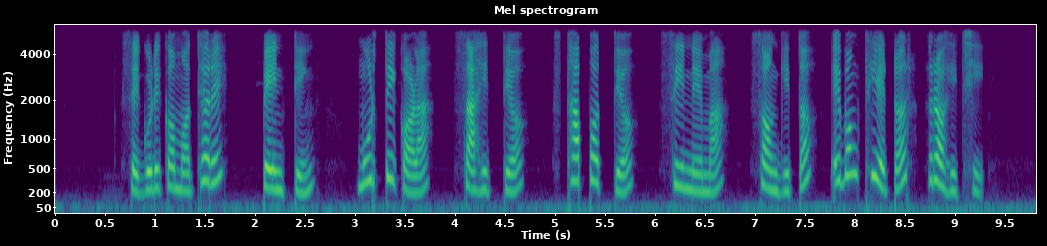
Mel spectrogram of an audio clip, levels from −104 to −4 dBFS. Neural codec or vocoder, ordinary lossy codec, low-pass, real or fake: none; none; 5.4 kHz; real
